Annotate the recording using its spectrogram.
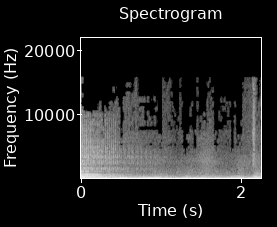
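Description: Low, steady rumbling noise inside a moving cable car gondola. A musical note dies away at the very start.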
